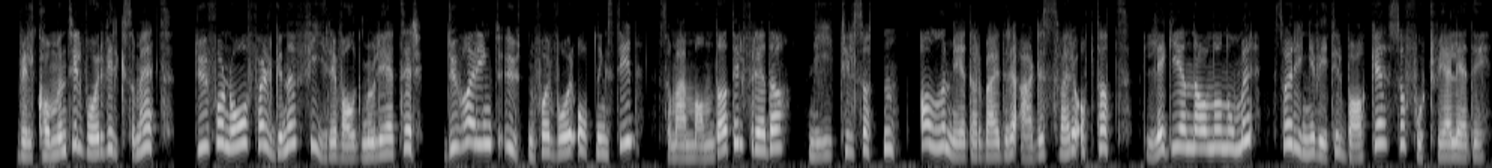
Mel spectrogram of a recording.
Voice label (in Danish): norsk kvinde uformel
